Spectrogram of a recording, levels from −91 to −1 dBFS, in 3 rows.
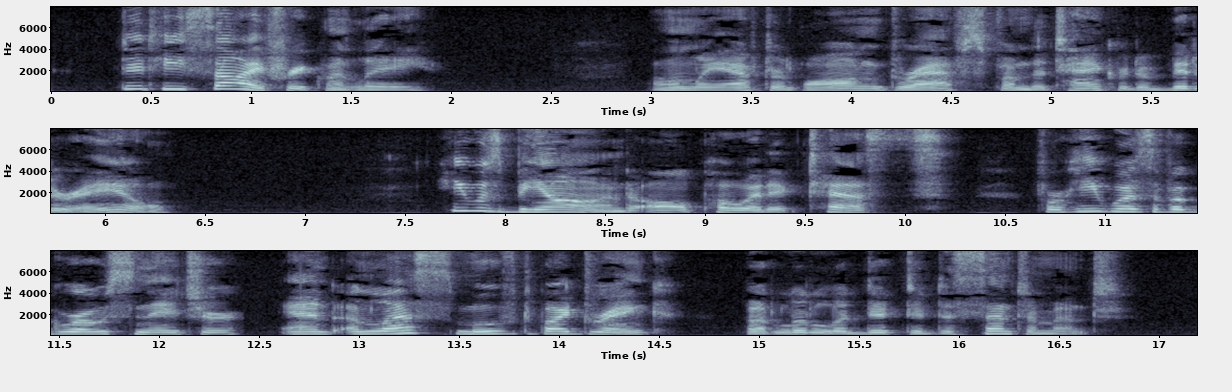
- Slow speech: Yes, slow, 130 wpm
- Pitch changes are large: Yes, wide, 6.3 semitones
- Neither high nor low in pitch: Yes, medium, 175 Hz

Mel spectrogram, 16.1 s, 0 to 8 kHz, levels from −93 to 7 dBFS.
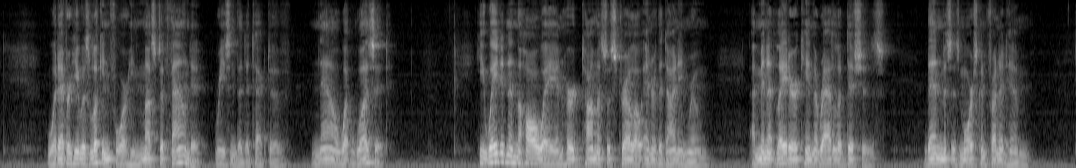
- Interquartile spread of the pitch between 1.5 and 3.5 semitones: Yes, average, 2.8 semitones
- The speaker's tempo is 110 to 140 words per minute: No, average, 160 wpm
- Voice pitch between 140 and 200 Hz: No, very low, 90 Hz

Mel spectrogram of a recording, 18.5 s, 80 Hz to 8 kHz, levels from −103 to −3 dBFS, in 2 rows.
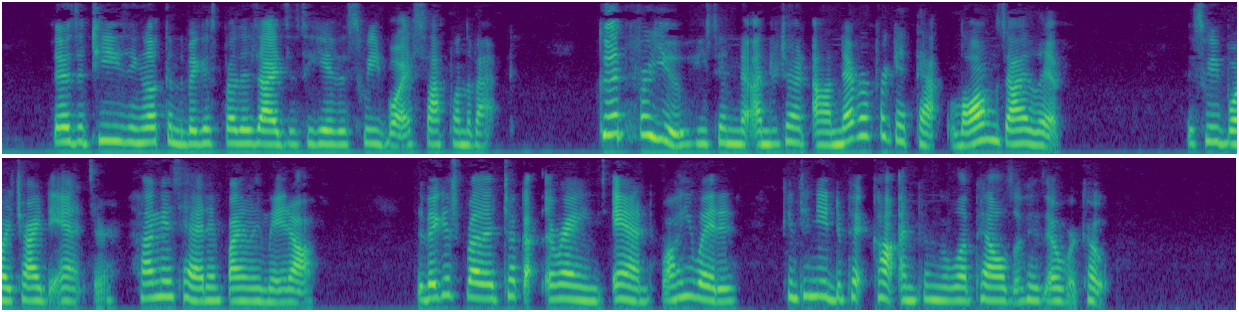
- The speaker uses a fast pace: Yes, fast, 230 wpm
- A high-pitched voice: Yes, high, 225 Hz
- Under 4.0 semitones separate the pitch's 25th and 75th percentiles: Yes, average, 3.0 semitones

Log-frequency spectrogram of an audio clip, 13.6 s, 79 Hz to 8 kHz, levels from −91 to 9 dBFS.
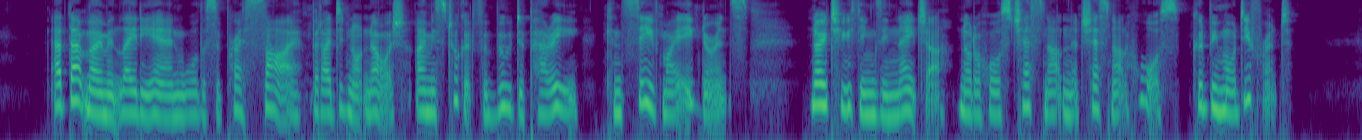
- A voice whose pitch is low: No, high, 200 Hz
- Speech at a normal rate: Yes, average, 185 wpm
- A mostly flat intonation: No, average, 3.6 semitones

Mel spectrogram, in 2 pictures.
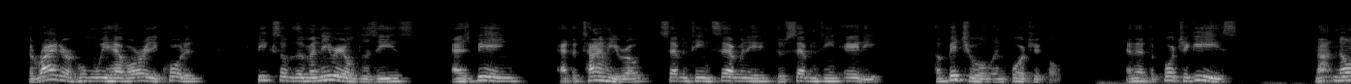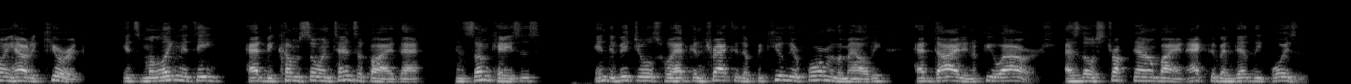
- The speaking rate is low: No, average, 155 wpm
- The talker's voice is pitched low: No, medium, 155 Hz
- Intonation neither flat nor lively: Yes, average, 3.7 semitones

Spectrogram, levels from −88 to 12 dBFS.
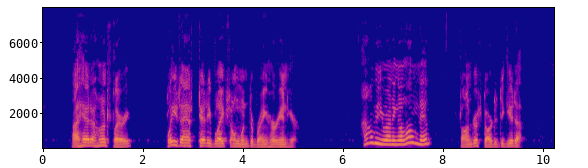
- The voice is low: No, medium, 155 Hz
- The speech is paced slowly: No, average, 145 wpm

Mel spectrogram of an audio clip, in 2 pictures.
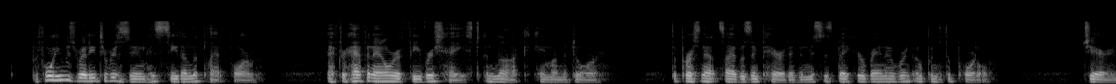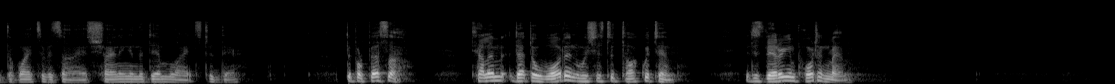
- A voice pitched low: Yes, low, 130 Hz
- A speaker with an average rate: Yes, average, 185 wpm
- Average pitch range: Yes, average, 3.6 semitones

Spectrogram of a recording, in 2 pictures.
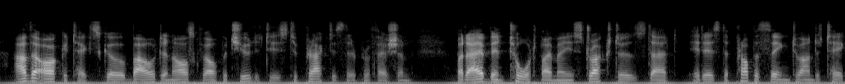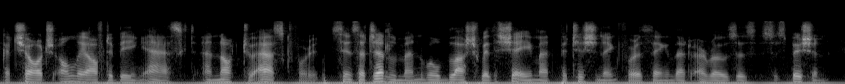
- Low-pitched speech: Yes, low, 105 Hz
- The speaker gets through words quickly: No, average, 195 wpm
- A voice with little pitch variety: Yes, narrow, 2.0 semitones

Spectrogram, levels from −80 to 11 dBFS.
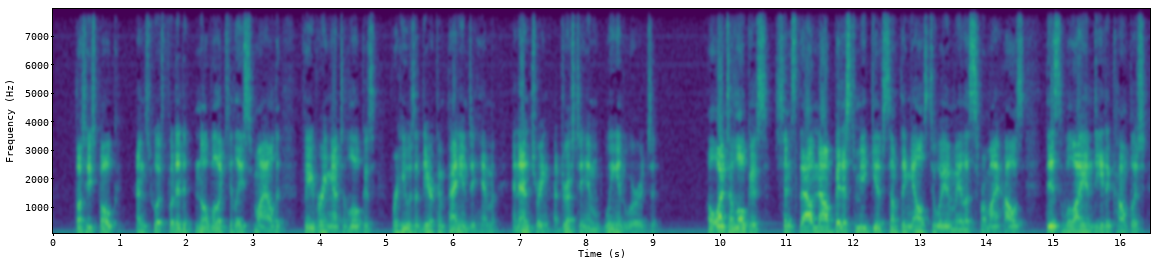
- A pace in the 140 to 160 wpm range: No, average, 170 wpm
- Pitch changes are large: No, average, 3.7 semitones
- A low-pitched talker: Yes, low, 120 Hz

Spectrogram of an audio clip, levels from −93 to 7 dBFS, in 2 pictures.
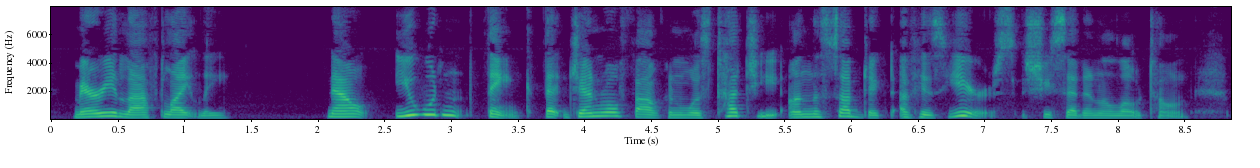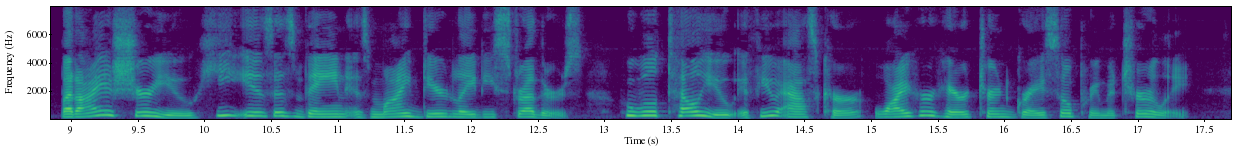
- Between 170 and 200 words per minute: Yes, average, 195 wpm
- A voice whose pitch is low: No, high, 195 Hz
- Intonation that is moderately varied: No, wide, 6.8 semitones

